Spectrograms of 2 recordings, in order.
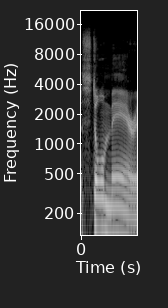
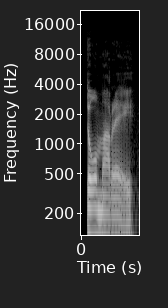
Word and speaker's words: Stormare: And it is Peter Stormare is what I've always called him, but I have been told, and it is true, that is not how you pronounce his name. It is Stormare.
